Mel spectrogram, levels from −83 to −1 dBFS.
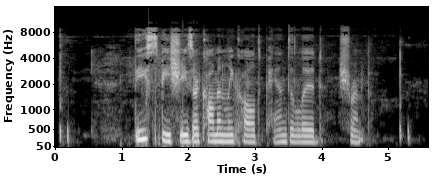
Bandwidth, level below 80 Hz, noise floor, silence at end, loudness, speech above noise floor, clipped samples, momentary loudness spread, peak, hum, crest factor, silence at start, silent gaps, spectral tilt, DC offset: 9.8 kHz; -48 dBFS; -45 dBFS; 0.3 s; -15 LUFS; 30 dB; under 0.1%; 20 LU; 0 dBFS; none; 18 dB; 0.05 s; none; -3.5 dB/octave; under 0.1%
